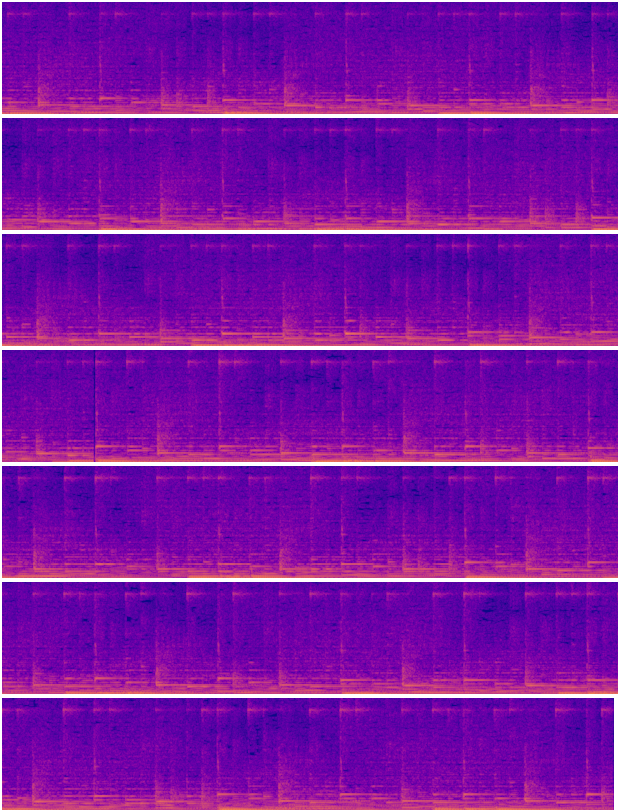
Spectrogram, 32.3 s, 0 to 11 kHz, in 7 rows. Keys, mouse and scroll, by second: 0.9 click, 3.1-3.5 scroll down 1, 3.8-5.7 middle drag, 5.7-6.0 scroll up 1, 7.5 alt+shift+click, 8.8-9.5 shift+scroll down 1, 10.6 shift+click, 11.4 shift+click, 12.9 shift+click, 13.6 shift+click, 13.7-17.7 middle drag, 17.7 scroll down 1, 18.0-19.2 scroll up 1, 19.3-19.6 scroll down 1, 20.9-23.4 drag, 23.4-27.1 middle drag, 27.1 scroll down 1, 28.1-29.6 scroll down 1, 29.6-31.5 scroll up 1, 31.6-32.3 drag.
